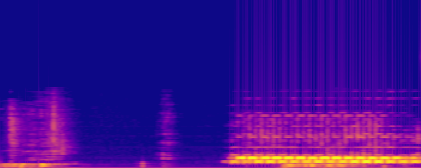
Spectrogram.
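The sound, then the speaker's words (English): A telephone rings loudly and steadily with a bright, warbling electronic tone for an incoming call, lasting nearly two seconds after a brief quiet pause following a short burst of sound. “Okay, speaking of the Ukraine, let's see if we actually have someone on the phone here.”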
